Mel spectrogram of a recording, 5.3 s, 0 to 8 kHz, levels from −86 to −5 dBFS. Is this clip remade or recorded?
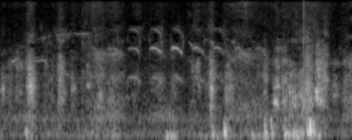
recorded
